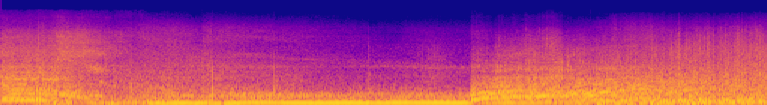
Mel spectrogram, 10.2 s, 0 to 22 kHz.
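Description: A Ford Mustang GT's V8 revving hard and running under heavy load, with a deep steady rumble. About six seconds in the sound drops off suddenly, then the engine revs up again.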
